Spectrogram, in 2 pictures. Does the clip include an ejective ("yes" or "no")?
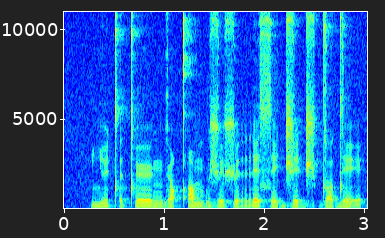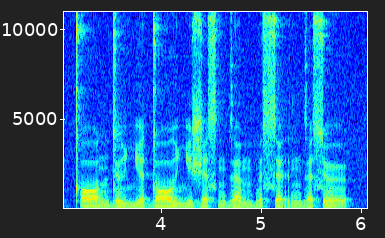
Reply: yes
